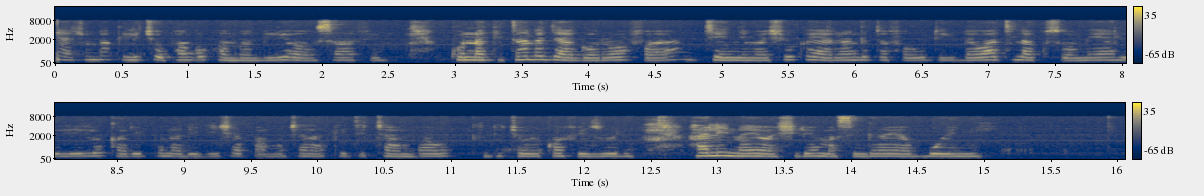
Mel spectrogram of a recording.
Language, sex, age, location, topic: Swahili, female, 18-24, Nairobi, education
